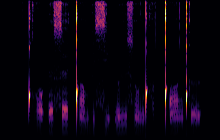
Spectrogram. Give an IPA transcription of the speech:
ɡ͡ǃ ɔː ʔ ɛ s ɛ ǃ ɑ̃ b ʉ sʲ ø ʔ ɳ ʉ s õ ɡ͡ǃ ɑ ǃʼ ɑ̃ ǃʼ ɵ

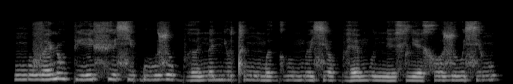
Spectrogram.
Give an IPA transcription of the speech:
ŋ o v ɛ ɳ u pʲ e fʲ ə sʲ ə ɓ u z u bʱ ə n ə nʲ o tʰ ə ŋ m ə ɡʱ u m ø sʲ ɔ bʱ ɛ m u n e x lʲ ɛ x o z u sʲ ɔ ŋ

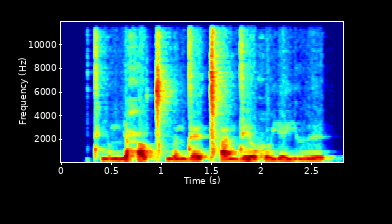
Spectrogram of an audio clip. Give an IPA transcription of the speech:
tʰ i ʊ̯ ŋ i ħ ɒ ʊ̯ ǀʰ i ə̯ n d ɛ ɪ̯ ǀʰ a n d e ʊ̯ χʷ ɨ j e j ɨ ɪ̯

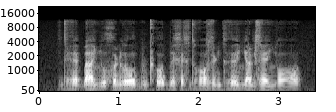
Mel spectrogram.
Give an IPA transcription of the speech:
dʱ ɛ ɓ aː ʎ u x o ɳ l oː b u ɳ ʈʰ oː b ɛ x ɛ x dʱ ɔː z ɨ ɳ ɡʱ ɘː ʎ aː ɳ z ɛ ʎ ɔː

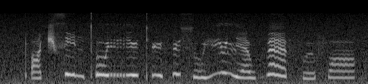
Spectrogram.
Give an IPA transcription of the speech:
pʼ ɑ˨˩˦ t͡ʃ s i˥˧ n tʼ o˥ rʲ ø˥ y̯ tʼ y˥˧ θ y˥ s u˨ vʲ ɯ˥ lʲ æ˨ w b æ˥˧ f ɯ˨˩˦ f ɑ˥

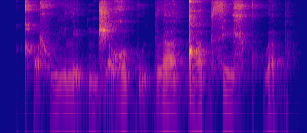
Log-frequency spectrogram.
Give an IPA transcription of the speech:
qʰ a̰ x w i l ḛ p n d͡ʒ a̰ ʁʷ i kʷ ḛ p l a ŋ͡ǃ a p s e x kʷʰ a p

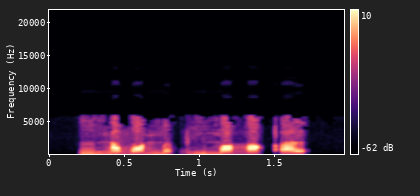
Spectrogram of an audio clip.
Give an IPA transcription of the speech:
ɯ ŋ ə zˤ œ ŋ͡m ə ɓ i m ɒ ɦ ɒ qʼ ə

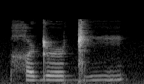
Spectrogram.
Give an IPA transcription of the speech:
χ ə ɖ ə˞ ɡ͡ǁ i

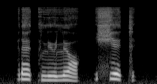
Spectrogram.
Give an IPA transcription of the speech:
ɾ ɛ k lʲ ɯ lʲ ɒ | ç e k

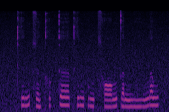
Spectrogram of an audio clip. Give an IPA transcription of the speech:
kʰ ɪ˨˥ ŋ t͡s ɵ˨˩ ɥ kʰ ʊ˨˥ k̚ t̪ œː˧ kʰ ɪ˧ ŋ kʷ ɪ˨ ŋ t͡sʰ ɔː˨˥ ŋ t̪ ɐ˧ ŋ m yː˧ ŋ ɐ˥ w

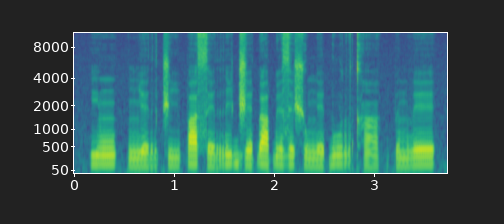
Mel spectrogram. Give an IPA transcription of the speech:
j ũ˦ | ɲ eː˨ r t͡ʃ iː˨ p a˦ s e˨ r i˦ d͡ʒ e˦ ɗ a˦˨ ɓ ɪ˦ z ɪ˦ ʃ u˨ ŋ e˨ ɓ uː˦ r kʰ ã˨ | p ɪ˨ m β eː˦

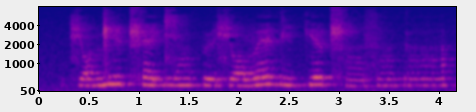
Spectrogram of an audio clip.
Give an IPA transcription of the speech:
t͡ɕ ɔ˨ ŋ͡ǁ i˦ ʈ͡ʂʰ ɛ˧ d͡ʑ a̤˦ p ʏ˨ ɕ ɔ˨ v ɛ˦ d i˨ kʲ ɛ˦ ʈ͡ʂʰ a̤˧ s a̤˦ ɡ a̤˦

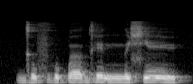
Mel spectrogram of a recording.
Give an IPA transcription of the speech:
ɡ ə̤˩ u̯ f o̤˧˩˧ u̯ ɓ ʌː˩ ɡʱ e˧˩ nː ə˩ ɕ ẽː˧˩ y̯

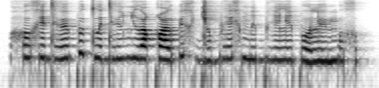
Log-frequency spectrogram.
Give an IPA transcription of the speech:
h o x e dʱ ø p ø tʷ e dʱ y ʎ ɯ ʊ̯ qʷ ɯ ʔ y x ɟ ɯ bʱ e x m i bʱ i l i p o l y m u x

